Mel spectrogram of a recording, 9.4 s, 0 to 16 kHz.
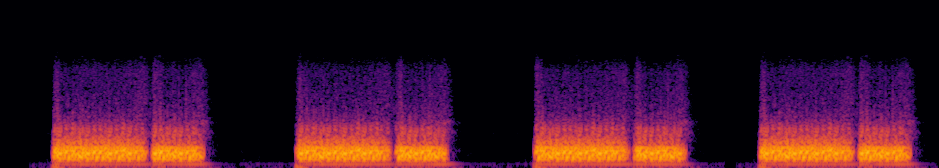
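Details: Normal posterior breath sounds on stethoscope auscultation: four soft, even breath cycles, about 25 a minute, each a smooth inspiration then a shorter expiration.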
